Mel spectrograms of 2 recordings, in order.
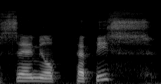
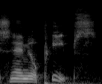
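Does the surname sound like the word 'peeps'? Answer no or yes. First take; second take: no; yes. First: The surname does not sound like 'peeps'. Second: The surname sounds like 'peeps'. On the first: The speaker calls it wrong. "I believe that's how you say it" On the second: The speaker calls it right. "it comes out like Peeps. So it's actually Samuel Pepys"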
